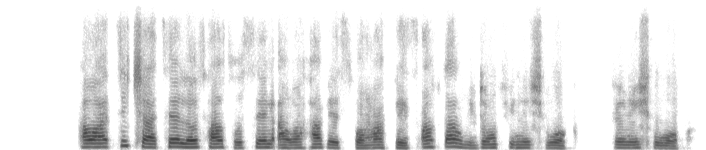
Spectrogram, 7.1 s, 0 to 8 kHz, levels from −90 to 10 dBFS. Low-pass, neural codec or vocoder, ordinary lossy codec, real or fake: 7.2 kHz; codec, 16 kHz, 2 kbps, FreqCodec, smaller model; Opus, 32 kbps; fake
